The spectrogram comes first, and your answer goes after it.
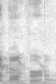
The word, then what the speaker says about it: Monferno: Monferno. Is that how you say it, Juan? Yeah, Monferno.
